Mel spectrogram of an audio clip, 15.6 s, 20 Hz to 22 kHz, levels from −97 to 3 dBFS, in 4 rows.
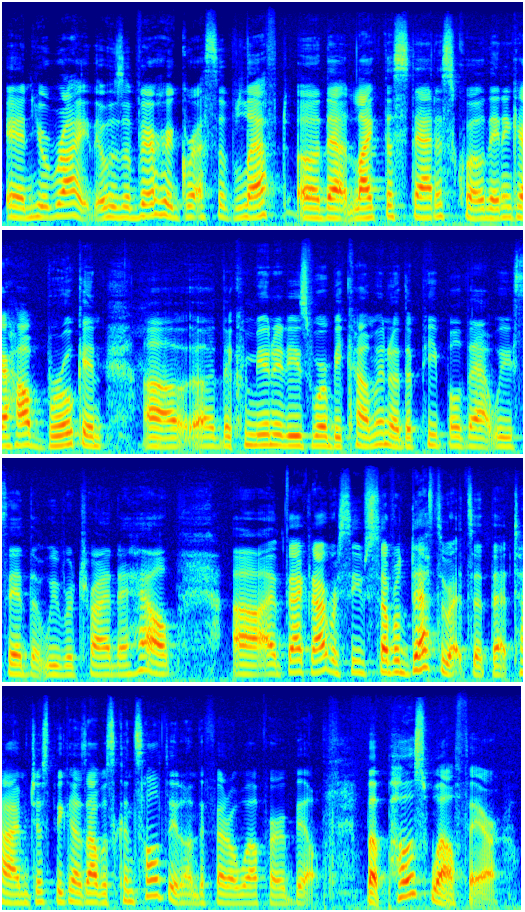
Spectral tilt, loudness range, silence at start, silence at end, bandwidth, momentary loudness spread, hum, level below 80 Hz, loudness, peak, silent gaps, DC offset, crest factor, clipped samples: -5.5 dB/octave; 3 LU; 0.05 s; 0.15 s; 16.5 kHz; 8 LU; none; -56 dBFS; -23 LUFS; -4 dBFS; none; under 0.1%; 20 dB; under 0.1%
